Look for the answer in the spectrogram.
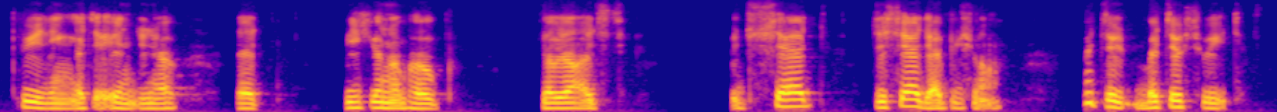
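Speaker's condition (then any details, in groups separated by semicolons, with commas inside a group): Spinal muscular atrophy type 2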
